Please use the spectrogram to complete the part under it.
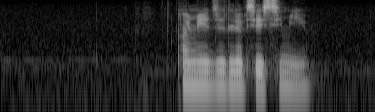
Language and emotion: Russian, neutral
